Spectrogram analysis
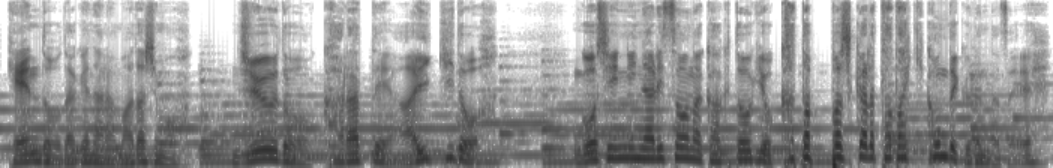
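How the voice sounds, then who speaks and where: An actor playing a rough-spoken, exasperated teenage schoolboy, the straight man in a comedy radio drama. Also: medium pitch, very animated, fairly quick, natural voice. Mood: weary, grumbling. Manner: blunt, rough-spoken, retorting. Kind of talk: anime-style comedy radio drama acting. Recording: loud music bed under the voice. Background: music.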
